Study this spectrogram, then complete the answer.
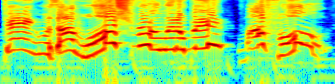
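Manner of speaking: mock dramatic. Joking about being washed.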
